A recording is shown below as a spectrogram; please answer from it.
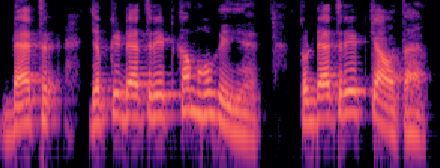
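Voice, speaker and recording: A man teaching a school geography lesson, reading definitions slowly in English and explaining them in Hindi, often asking and answering his own questions. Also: fairly high pitch, sing-song, warm tone, husky. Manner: repetitive, self-correcting, asks and answers his own questions. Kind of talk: classroom lecture mixing Hindi and English.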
